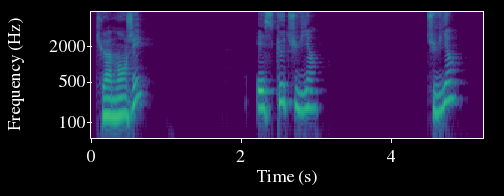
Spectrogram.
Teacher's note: Les Français posent leurs questions par intonation qui monte.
